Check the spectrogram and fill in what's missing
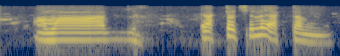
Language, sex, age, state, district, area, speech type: Bengali, male, 18-30, West Bengal, Howrah, urban, conversation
